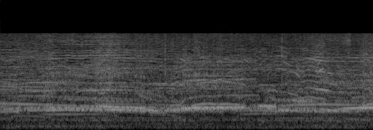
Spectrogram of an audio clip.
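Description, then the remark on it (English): A big crowd of football fans doing the Skol chant, a loud, sustained mass of voices roaring together in unison with only a brief dip partway through. “They're Skol chanting him right now.”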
